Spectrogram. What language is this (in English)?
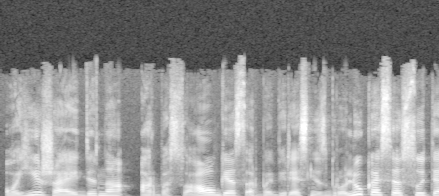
Lithuanian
